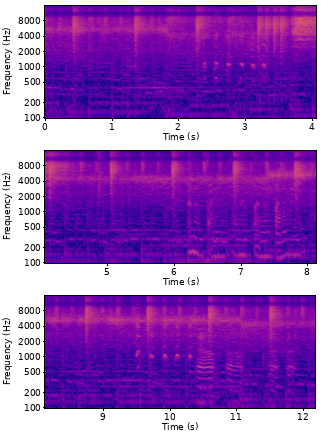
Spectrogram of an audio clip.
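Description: Chicken clucking sound effects from a retro video game, several short bursts over busy game music and noise, moderately loud.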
